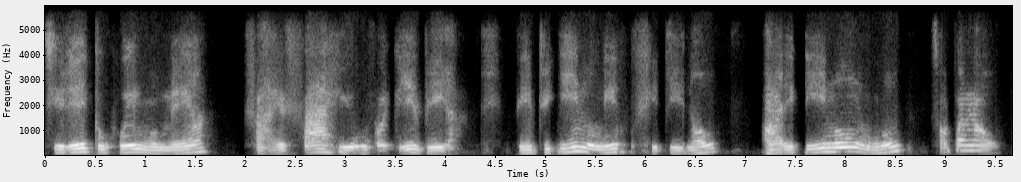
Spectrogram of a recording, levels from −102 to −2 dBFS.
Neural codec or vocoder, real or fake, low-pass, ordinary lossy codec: codec, 44.1 kHz, 2.6 kbps, DAC; fake; 5.4 kHz; Opus, 24 kbps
